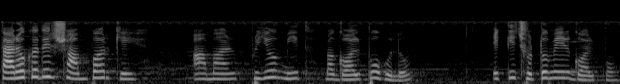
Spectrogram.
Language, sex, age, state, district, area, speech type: Bengali, female, 30-45, West Bengal, Paschim Bardhaman, urban, spontaneous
